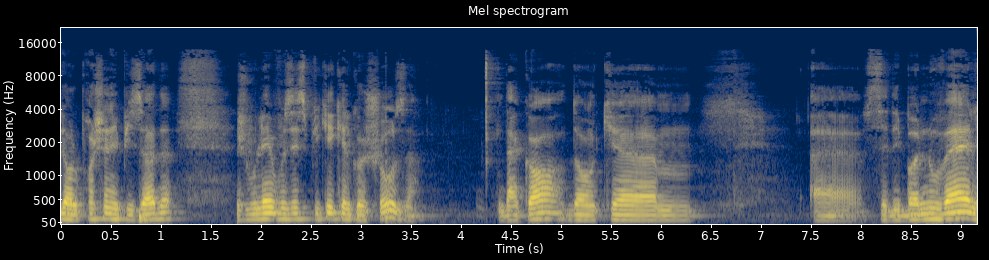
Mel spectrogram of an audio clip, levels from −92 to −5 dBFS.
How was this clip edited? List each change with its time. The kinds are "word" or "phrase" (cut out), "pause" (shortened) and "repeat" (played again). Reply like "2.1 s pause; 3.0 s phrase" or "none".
1.8 s word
